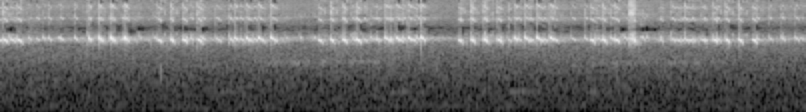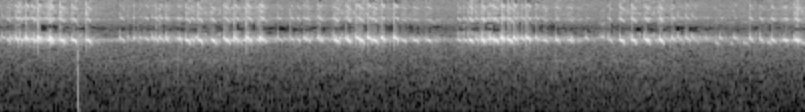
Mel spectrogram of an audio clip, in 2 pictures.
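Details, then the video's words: High, pulsing cricket chirps run in close-packed bursts over a dense insect chorus, with a single sharp click cutting through midway. "CRICKETS CHIRPING SOUNDS"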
